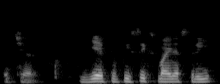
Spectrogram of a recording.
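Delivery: ordinary talk, nothing marked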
